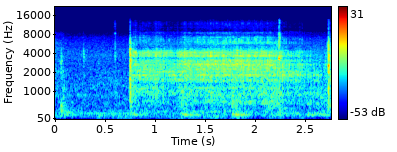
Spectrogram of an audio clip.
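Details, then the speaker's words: Brand-new longer-throw linear actuator of the same brand as the Walker zero-turn mower implement-mount unit: thin high electric whir with sharp clicks every second or two as the motor ratchets at end of travel; ball screw sounds good. "that's what end of travel looks like though you're probably not gonna be able to"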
